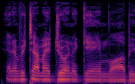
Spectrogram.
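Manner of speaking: ordinary talk, nothing marked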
